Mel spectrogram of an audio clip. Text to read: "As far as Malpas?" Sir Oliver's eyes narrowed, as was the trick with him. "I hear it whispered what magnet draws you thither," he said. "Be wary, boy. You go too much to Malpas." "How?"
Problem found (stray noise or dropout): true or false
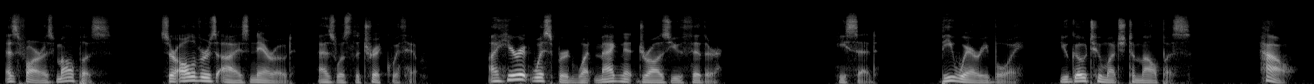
false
